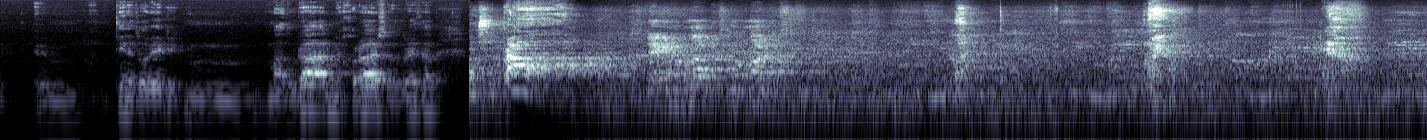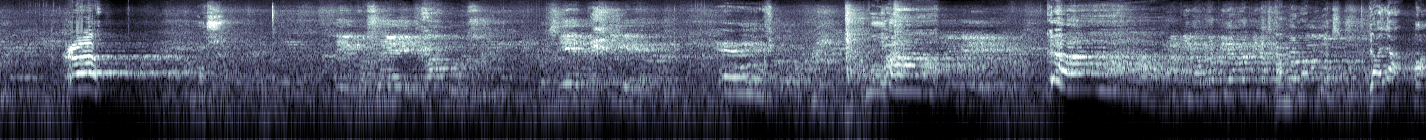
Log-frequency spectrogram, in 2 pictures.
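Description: A man grunts and breathes hard with effort.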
